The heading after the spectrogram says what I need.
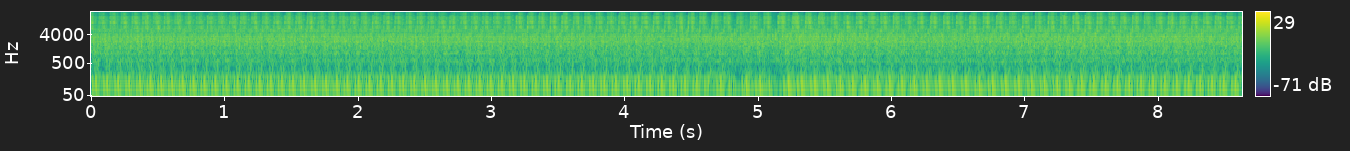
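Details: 1983 Ducati MHR bevel-drive twin, 40mm Dellorto carburettors during balancing at relatively high idle: lumpy, loping idle with irregular beat and a midway stumble, like one cylinder barely firing; carbs out of balance.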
